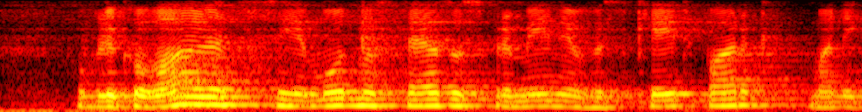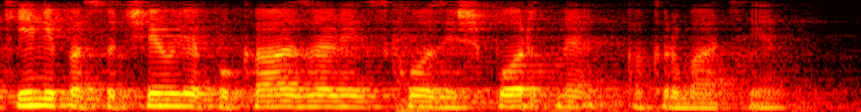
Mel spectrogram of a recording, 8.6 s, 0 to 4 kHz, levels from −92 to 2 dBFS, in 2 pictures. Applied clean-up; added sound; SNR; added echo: none; none; none; reverberation time 1.2 s.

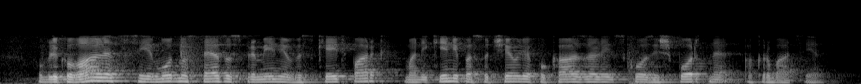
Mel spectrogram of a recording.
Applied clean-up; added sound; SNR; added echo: none; none; none; none.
